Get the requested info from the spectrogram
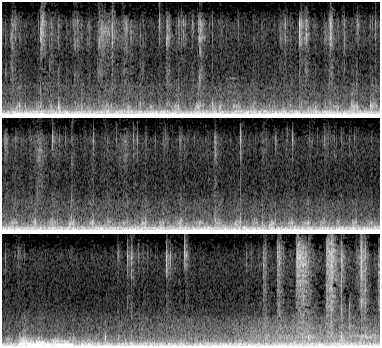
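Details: A lop rabbit (Oryctolagus cuniculus) chews an apple with quick, soft, crunchy clicks repeated several times a second.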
